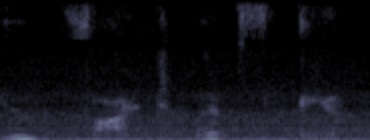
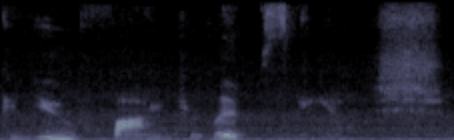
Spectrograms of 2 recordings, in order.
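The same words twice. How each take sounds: First: Fast breathy whisper, no voice. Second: Soft, hushed singsong. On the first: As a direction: whisper it like a secret. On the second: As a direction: bring it right down to a hush. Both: Acted. Hushing part of the song.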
